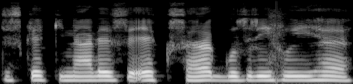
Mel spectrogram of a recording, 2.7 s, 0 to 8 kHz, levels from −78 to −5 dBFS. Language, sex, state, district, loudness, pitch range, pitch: Hindi, male, Bihar, Samastipur, -19 LUFS, 140-145 Hz, 145 Hz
